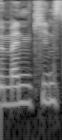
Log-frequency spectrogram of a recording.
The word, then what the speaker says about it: MNNQNS: vous pouvez écouter le nouvel album de Mankins. Donc je répète, ça s'écrit M-N-N-Q-N-S.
